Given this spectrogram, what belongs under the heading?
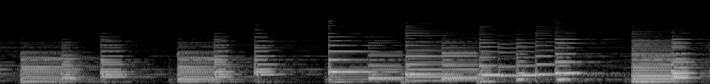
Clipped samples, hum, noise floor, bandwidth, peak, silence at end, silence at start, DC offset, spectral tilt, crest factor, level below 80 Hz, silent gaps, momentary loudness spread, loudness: under 0.1%; none; -47 dBFS; 8.4 kHz; -8 dBFS; 0 s; 0 s; under 0.1%; -8 dB/octave; 18 dB; -56 dBFS; none; 8 LU; -26 LUFS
